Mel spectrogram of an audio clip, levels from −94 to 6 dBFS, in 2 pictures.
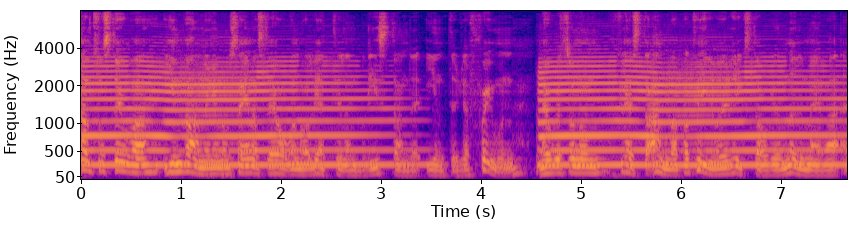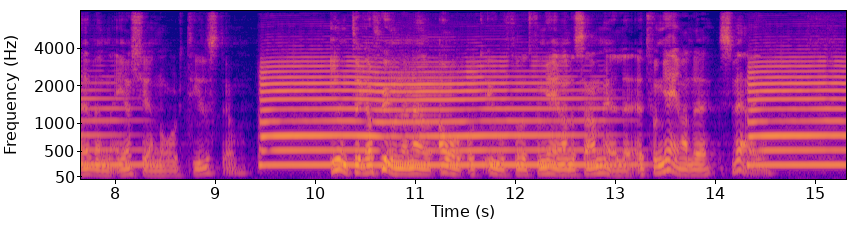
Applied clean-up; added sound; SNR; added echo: none; Wind instrument, woodwind instrument; -2 dB; reverberation time 0.4 s.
